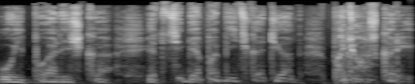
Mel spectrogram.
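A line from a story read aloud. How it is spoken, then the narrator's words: Whisper. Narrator (Russian): зашептала Люба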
